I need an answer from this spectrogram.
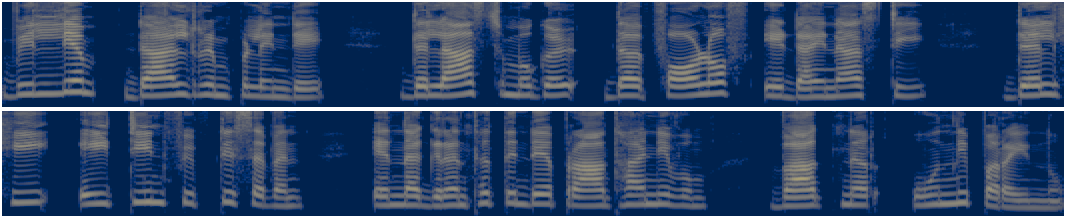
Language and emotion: Malayalam, neutral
